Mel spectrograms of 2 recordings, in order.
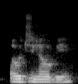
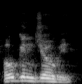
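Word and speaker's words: Ogunjobi: big ones you got fletcher cox and um ojinobi oh oh oh oh ogan joby there you go they never pronounce these names uh yeah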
